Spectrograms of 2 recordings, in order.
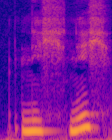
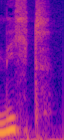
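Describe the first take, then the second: First: The final t sound is dropped. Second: The final t sound is clearly pronounced. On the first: The speaker calls it wrong. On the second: The speaker calls it right. "sondern nicht"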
